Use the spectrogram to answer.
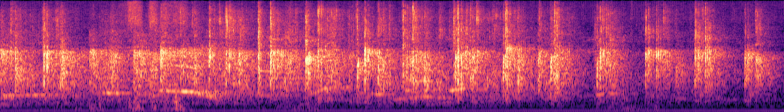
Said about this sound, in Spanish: Alguien puede brindarle una alabanza y un aplauso al que vive.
